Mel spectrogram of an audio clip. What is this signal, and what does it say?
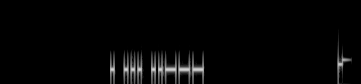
Morse code, heard as a keyed tone, about 34 wpm, 700 Hz. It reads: ES2
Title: Callsign Prefixes for Top 100 DXCC - 35wpm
